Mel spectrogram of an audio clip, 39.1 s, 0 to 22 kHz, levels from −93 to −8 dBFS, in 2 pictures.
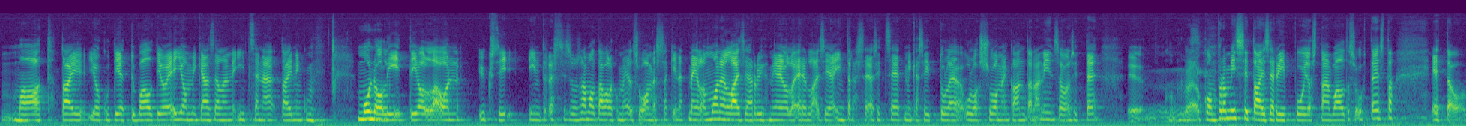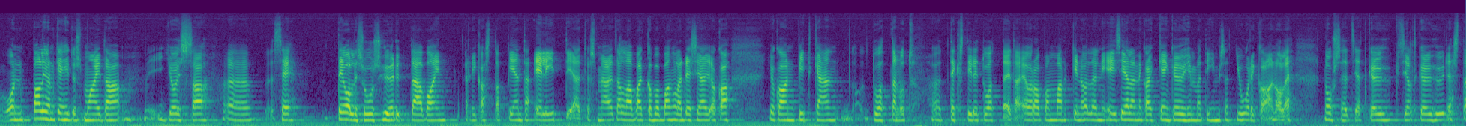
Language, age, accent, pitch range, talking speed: Finnish, 20-39, native, 195-210 Hz, 140 wpm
